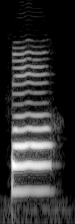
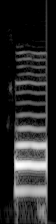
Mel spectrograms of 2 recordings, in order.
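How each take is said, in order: First: The syllable sounds tight and caught in the throat. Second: The syllable sounds soft and gently held in. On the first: The speaker calls it wrong. "목이 살짝 탁 걸리는 느낌" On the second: The speaker calls it right. "살짝 머금은 느낌으로"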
